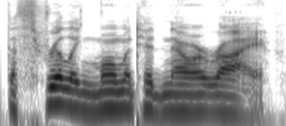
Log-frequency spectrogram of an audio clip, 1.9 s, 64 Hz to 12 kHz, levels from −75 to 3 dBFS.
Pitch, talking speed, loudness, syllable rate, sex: 125 Hz, 190 wpm, -16 LUFS, 5.9 syllables/s, male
